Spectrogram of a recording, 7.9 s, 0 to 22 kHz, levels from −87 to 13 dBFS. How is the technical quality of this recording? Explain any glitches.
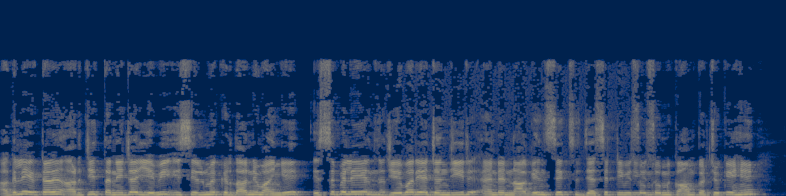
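One glitch: from 3.51 to 6.65 s, digital radio blending to analogue. The receiver cross-fades over 485 ms to FM, bringing up hiss well below the signal with no level jump, unlike a dropout.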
